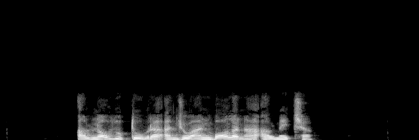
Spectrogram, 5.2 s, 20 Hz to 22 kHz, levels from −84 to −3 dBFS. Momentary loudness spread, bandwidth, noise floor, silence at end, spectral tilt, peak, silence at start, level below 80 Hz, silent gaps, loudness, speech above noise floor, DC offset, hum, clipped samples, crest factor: 9 LU; 7 kHz; -88 dBFS; 1.35 s; -7 dB/octave; -2 dBFS; 0.95 s; -58 dBFS; none; -13 LUFS; 75 dB; under 0.1%; none; under 0.1%; 14 dB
